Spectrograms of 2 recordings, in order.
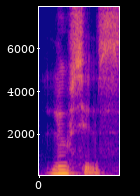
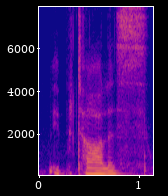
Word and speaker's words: Lysis: It is a Y, Y in Dutch. Lysis, I don't know. I'm just going to say Lysis. Lysis. The accent is on the U, Ypsilon in the Greek.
